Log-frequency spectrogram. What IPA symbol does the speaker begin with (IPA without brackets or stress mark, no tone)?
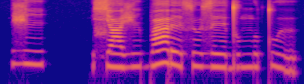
ʒ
